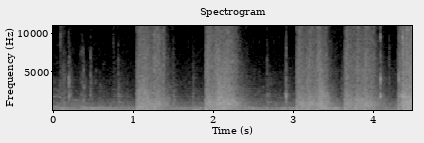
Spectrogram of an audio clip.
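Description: A pistol fires several loud shots.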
